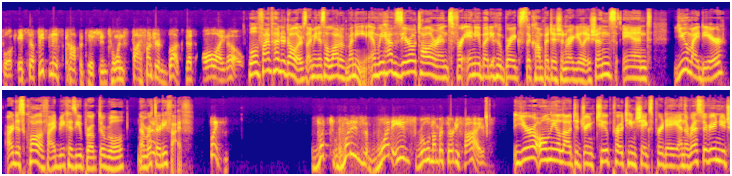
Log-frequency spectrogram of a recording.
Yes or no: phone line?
yes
